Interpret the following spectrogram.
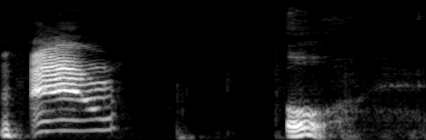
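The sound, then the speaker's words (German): A male cat named Long John Silver meows twice, a bright, drawn-out call followed after a short pause by a second, lower meow that trails off into quiet. “Sie haben eine Katze. Ja, das ist mein Kater Long John Silver.”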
